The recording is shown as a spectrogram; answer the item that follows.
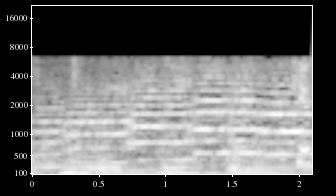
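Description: Studio band playing a snippet of a popular song, a tune for a quiz contestant to name, over a steady bass beat.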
